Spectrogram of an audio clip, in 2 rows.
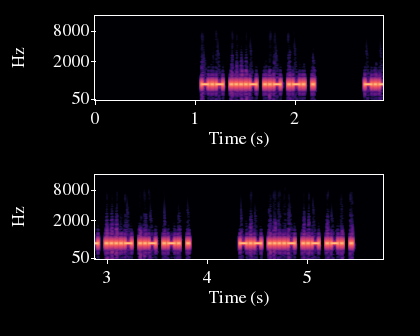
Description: Morse code, heard as a keyed tone, about 49 wpm, 700 Hz. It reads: K4URE K4URE K4URE
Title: USA Call Signs - 5 Characters - Repeated 3x - 50wpm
